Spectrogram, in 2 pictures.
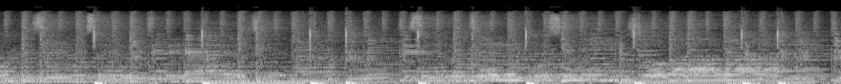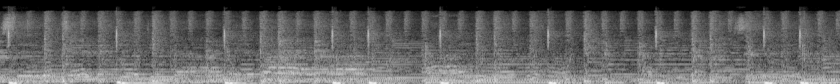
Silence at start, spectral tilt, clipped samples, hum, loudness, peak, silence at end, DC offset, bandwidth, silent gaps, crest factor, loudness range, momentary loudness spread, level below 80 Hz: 0 s; -4.5 dB/octave; under 0.1%; none; -14 LUFS; 0 dBFS; 0 s; under 0.1%; 13.5 kHz; none; 14 dB; 3 LU; 5 LU; -16 dBFS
